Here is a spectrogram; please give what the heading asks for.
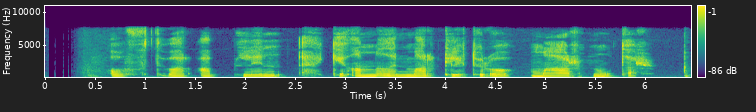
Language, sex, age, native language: Icelandic, female, 13, Icelandic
